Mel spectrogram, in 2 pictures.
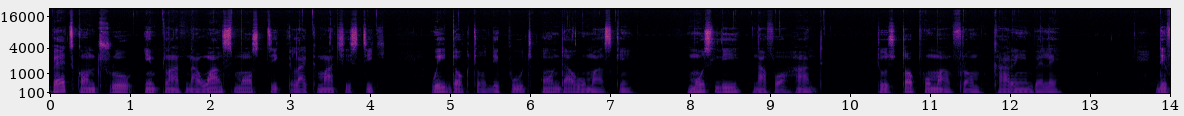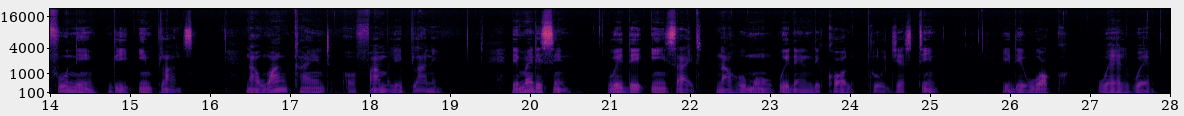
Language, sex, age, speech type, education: Nigerian Pidgin, male, 15-29, spontaneous, tertiary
